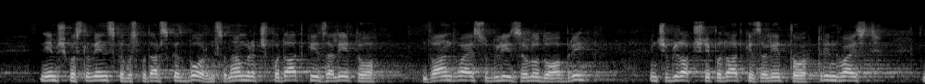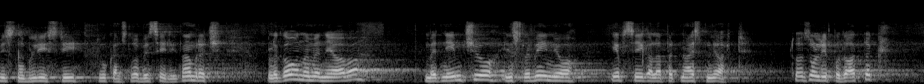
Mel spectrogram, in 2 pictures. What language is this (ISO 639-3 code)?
slv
